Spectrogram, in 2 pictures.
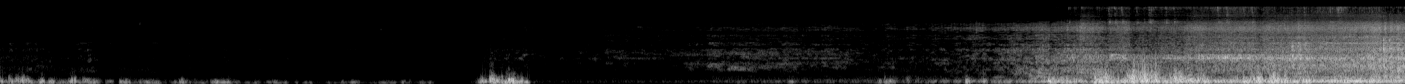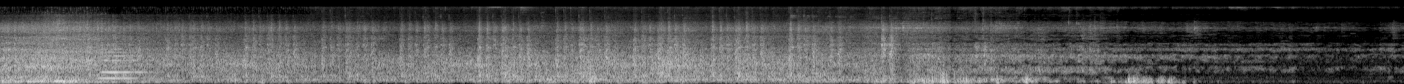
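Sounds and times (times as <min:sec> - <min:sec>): diesel locomotive passing: 0:05.9 - 0:28.0
train wheels clattering over rails: 0:09.5 - 0:28.0.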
